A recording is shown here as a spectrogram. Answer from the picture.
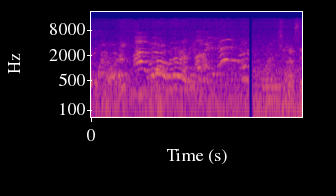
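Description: High-pitched voices talking and calling out, with pitch rising and falling. The sound cuts out abruptly for an instant about three seconds in.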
